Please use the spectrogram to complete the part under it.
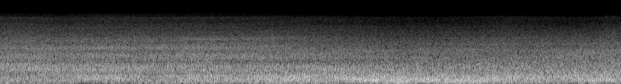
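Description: Ocean waves at an Australian beach on a Sunday morning, a loud, continuous wash of surf mixed with wind buffeting the microphone, with no voices.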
